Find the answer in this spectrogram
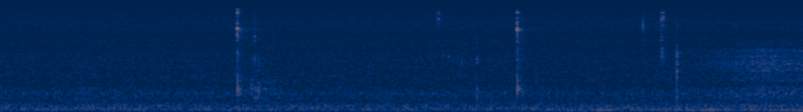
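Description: Near silence, with a few faint, isolated computer mouse clicks.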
